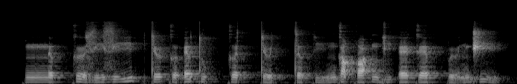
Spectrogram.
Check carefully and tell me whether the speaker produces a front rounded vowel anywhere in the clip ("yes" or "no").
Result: yes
